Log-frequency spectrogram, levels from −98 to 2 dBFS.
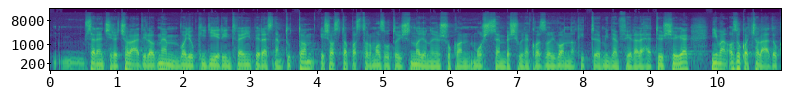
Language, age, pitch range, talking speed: Hungarian, 30-49, 80-95 Hz, 165 wpm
